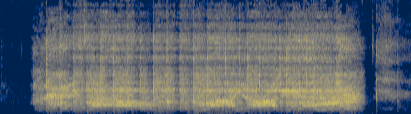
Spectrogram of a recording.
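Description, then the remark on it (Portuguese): A harsh, raspy screamed vocal from a metal song roars the words "I love you" loudly and continuously for about five seconds, then cuts off abruptly, followed by a brief fainter burst. “Não sei se vocês conseguiram entender ele gritando assim, mas I, I love you.”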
